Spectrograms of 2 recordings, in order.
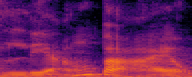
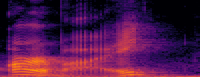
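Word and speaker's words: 两百: be pronounced as so you have the choice of pronouncing 200 as liangbai or rbi all right let's go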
